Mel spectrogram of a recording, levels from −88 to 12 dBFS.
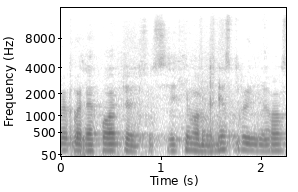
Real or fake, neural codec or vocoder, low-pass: fake; codec, 32 kHz, 1.9 kbps, SNAC; 14.4 kHz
